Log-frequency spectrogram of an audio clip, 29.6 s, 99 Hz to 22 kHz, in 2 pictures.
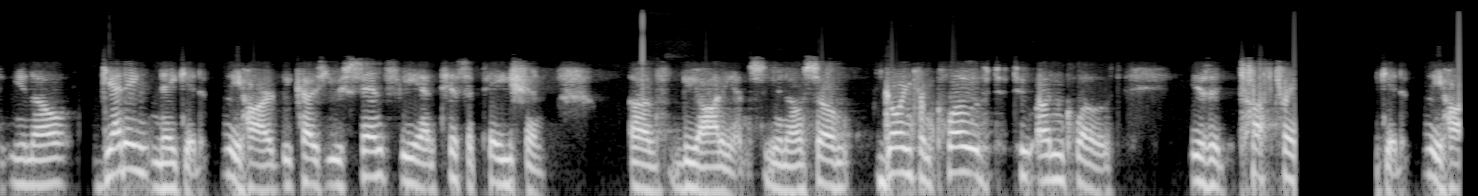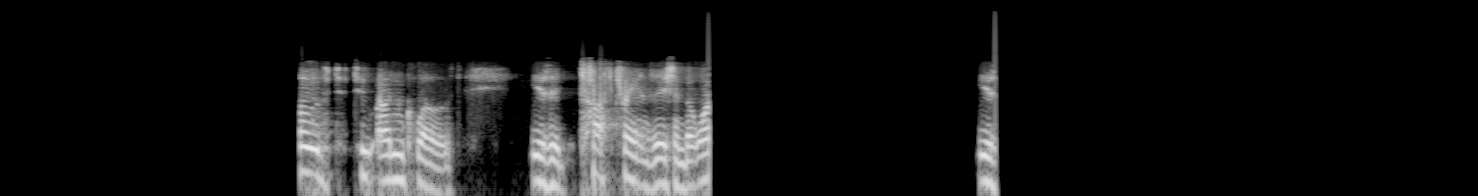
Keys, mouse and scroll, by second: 5.1-7.2 drag, 7.6 click, 8.7 click, 9.4-10.8 drag, 11.2-12.8 drag, 12.9 space, 13.5 click, 13.7 space, 14.5 space, 14.8 click, 16.2 F8, 17.6 click, 17.7 space, 18.6-20.4 drag, 20.9 click, 21.8 space, 22.6-24.5 drag, 24.5 space, 26.3 ctrl+x, 26.6 ctrl+v, 27.1 click, 27.7-29.1 drag.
